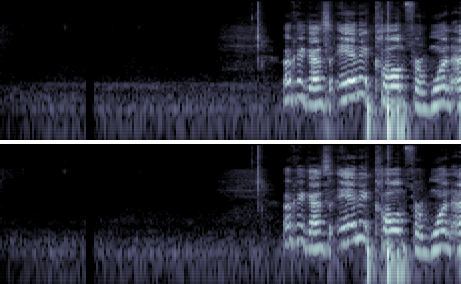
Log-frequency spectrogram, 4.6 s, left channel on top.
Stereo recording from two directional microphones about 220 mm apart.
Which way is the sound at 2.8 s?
Centre (ahead or behind).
